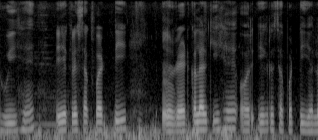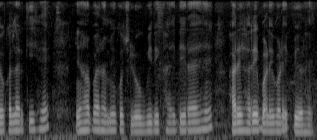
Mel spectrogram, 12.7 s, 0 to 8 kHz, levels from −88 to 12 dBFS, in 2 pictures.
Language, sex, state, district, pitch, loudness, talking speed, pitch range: Hindi, male, Maharashtra, Solapur, 135 Hz, -35 LUFS, 135 wpm, 125-140 Hz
